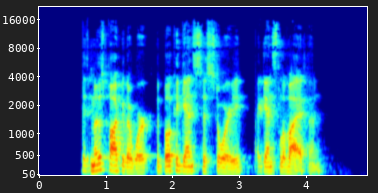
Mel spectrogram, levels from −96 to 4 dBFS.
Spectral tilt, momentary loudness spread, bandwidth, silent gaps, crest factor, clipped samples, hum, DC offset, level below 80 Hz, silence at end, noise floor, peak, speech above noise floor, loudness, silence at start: -5.5 dB/octave; 12 LU; 16 kHz; none; 20 dB; under 0.1%; none; under 0.1%; -64 dBFS; 0.7 s; -79 dBFS; -2 dBFS; 59 dB; -20 LUFS; 0.65 s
